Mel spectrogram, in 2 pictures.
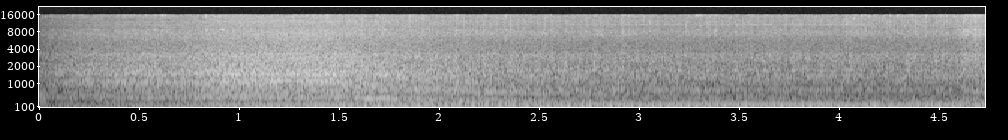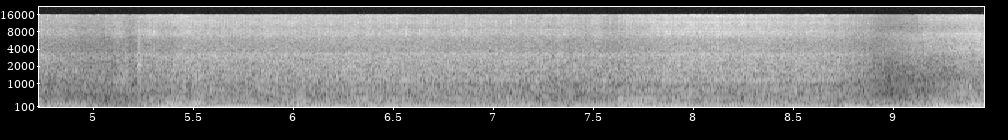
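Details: Car running on CNG and petrol/ethanol: engine runs evenly, then turns lumpy and stumbles as if about to die; hesitation traced to exposed parts near the engine getting heat and melting.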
